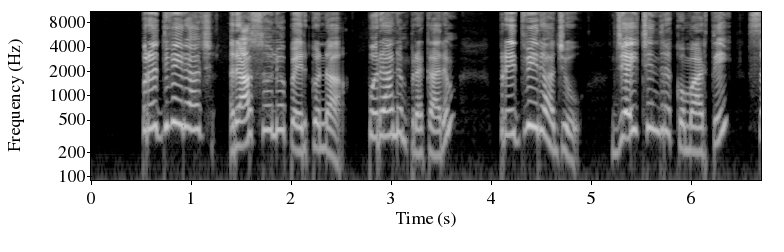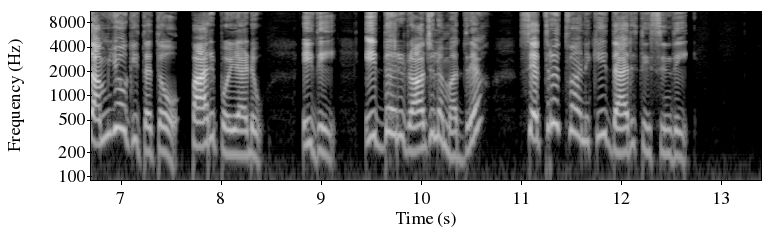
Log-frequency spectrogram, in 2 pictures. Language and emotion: Telugu, neutral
